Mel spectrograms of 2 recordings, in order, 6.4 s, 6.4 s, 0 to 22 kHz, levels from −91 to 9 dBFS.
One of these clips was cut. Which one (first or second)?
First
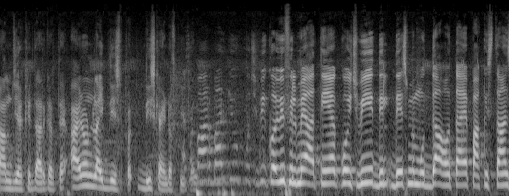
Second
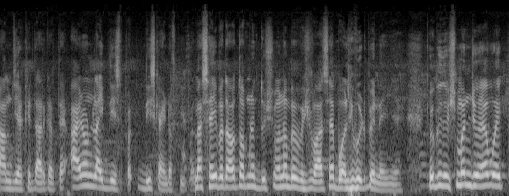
second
